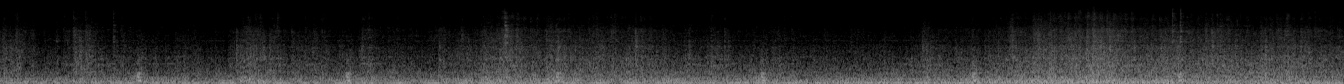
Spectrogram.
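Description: A natural-gas city bus engine drones while driving.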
